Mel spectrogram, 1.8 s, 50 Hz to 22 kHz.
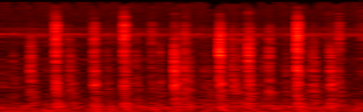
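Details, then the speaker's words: Light, irregular metallic clicks, about seven a second, from four loose 7mm bolts on the dash bracket under the steering column of a 2014–2019 Silverado 1500/2500HD, wiggled with the lower panel removed; factory-loose, fix is tightening, ideally with Loctite. "what happens is they get they get nice and loose from the factory when you buy them when you buy these trucks the very common issue"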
